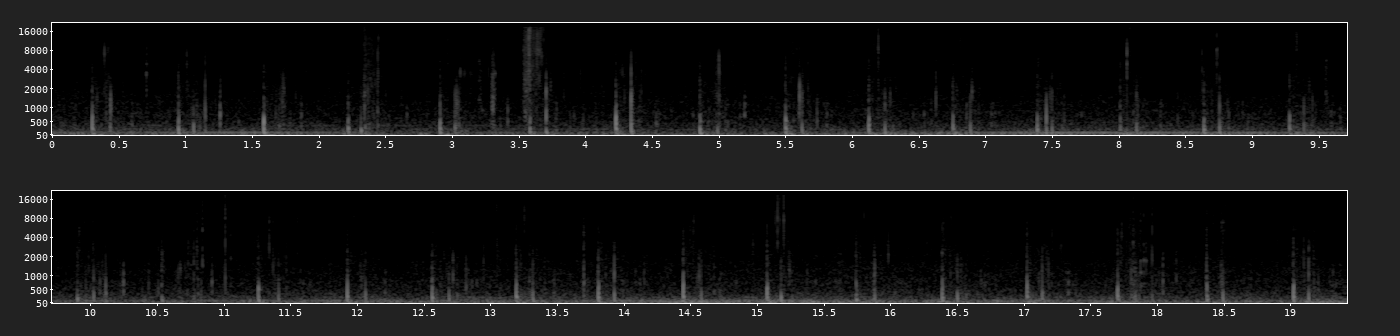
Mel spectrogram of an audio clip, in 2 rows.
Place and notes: Tårngade, Struer, Denmark - Dry leaves on Tårngade, Struer (left side of street) 2 of 2
Start: Ringgade/Tårngade
End: Tårngade/Danmarksgade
